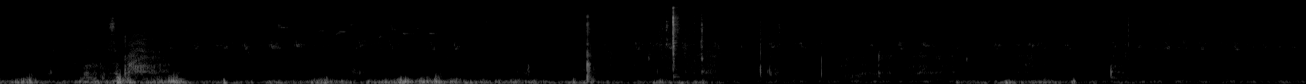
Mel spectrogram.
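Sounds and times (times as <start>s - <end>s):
birds chirping: 0.0s - 13.0s
sharp clicks: 6.6s - 7.1s.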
